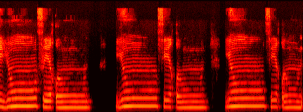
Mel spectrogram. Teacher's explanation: نون کی آواز کو ہلکا سا چھپائیں گے اور ناک میں سے آواز نکلے گی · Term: اخفا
